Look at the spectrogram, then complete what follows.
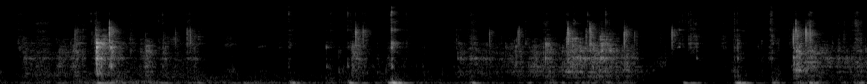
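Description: A small dog biting and nosing at plastic cat toys: irregular rattling, scraping and clattering, with sharp knocks about one second and about four seconds in.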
